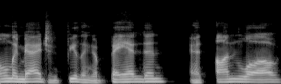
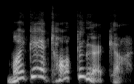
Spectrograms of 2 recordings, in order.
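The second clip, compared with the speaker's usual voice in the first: put-on much higher, boyish proud voice; imitating his sons. Future son boasting to friends that dad met him, high kid voice. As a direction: play a kid bragging about his dad, pitched way up. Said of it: "my sons are gonna go".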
